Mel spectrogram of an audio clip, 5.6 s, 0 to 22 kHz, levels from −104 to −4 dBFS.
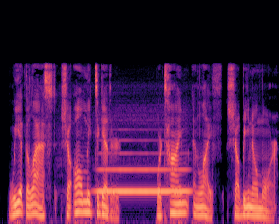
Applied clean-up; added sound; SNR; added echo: none; Wind instrument, woodwind instrument; 2 dB; none.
